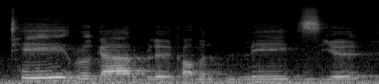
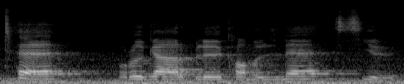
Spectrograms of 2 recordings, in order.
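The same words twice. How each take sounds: First: The vowels in tes and les are closed. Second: The vowels in tes and les are open. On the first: The speaker calls it wrong. "you're saying" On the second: The speaker calls it right. "It really should be"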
